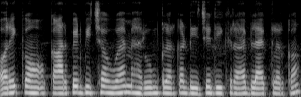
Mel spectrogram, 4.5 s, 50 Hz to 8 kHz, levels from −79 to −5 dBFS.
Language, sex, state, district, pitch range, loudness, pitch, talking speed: Hindi, female, Uttar Pradesh, Deoria, 170-185 Hz, -24 LUFS, 175 Hz, 200 wpm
